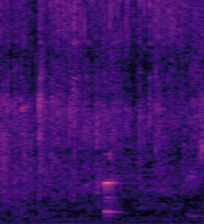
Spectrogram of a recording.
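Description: A single short electronic beep about a second in, over shop room tone with a steady low hum.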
